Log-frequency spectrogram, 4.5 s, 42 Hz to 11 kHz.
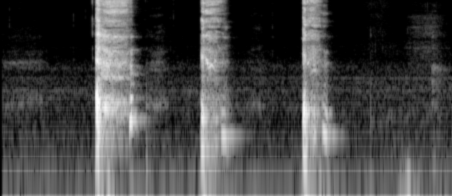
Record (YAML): three_cough_length: 4.5 s
three_cough_amplitude: 11481
three_cough_signal_mean_std_ratio: 0.28
survey_phase: beta (2021-08-13 to 2022-03-07)
age: 18-44
gender: Female
wearing_mask: 'No'
symptom_cough_any: true
symptom_runny_or_blocked_nose: true
symptom_fatigue: true
symptom_headache: true
symptom_change_to_sense_of_smell_or_taste: true
symptom_loss_of_taste: true
symptom_onset: 14 days
smoker_status: Never smoked
respiratory_condition_asthma: false
respiratory_condition_other: false
recruitment_source: Test and Trace
submission_delay: 12 days
covid_test_result: Negative
covid_test_method: RT-qPCR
